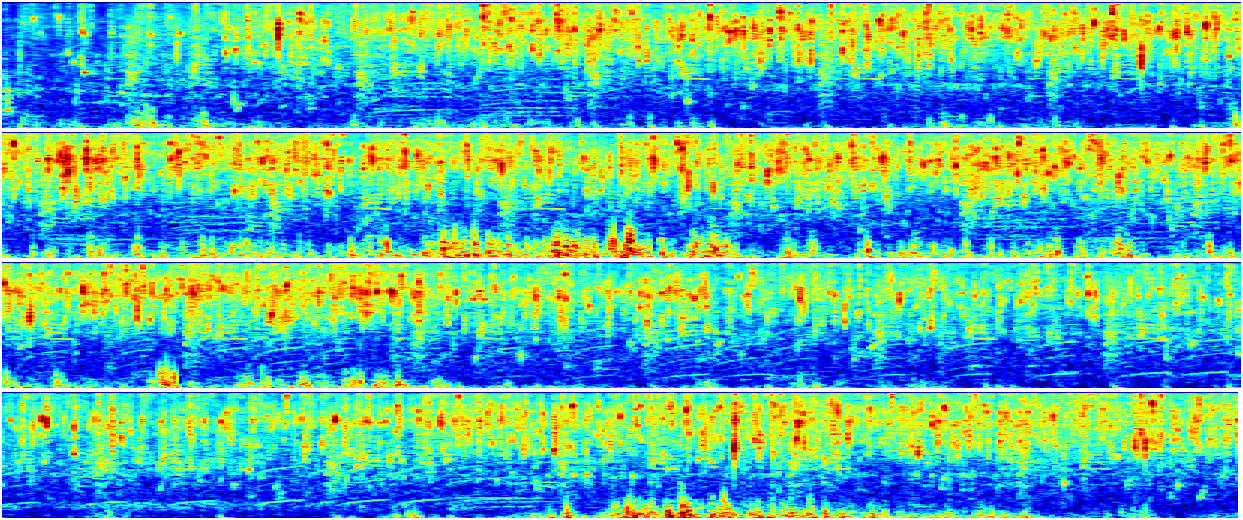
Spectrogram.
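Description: Water draining from a washbasin fitted with a pop-up drain stopper, with the overflow hole and rear vent hole blocked, a steady nearby gurgling trickle and pour that swells and fades in waves while a voice occasionally speaks.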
